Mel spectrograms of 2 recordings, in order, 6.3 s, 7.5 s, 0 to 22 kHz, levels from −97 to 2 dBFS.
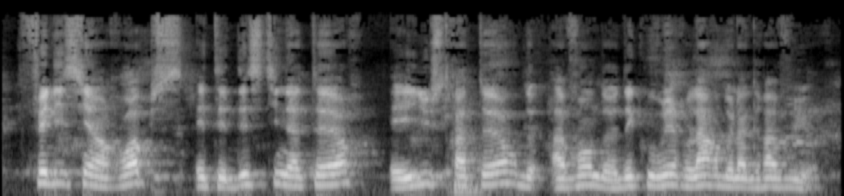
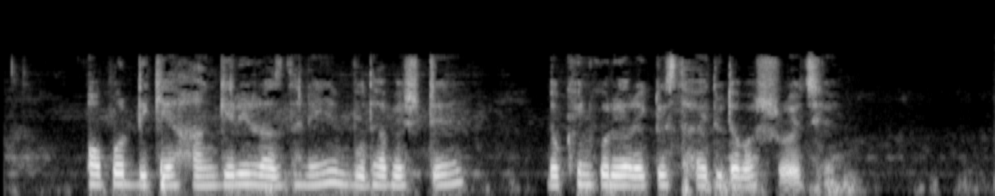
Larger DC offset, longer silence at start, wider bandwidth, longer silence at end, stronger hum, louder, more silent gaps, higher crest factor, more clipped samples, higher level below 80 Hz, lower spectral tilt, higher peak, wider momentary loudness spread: neither; second, 0.15 s vs 0.65 s; first, 16.5 kHz vs 7.8 kHz; second, 0.15 s vs 1.05 s; neither; second, -23 LUFS vs -18 LUFS; neither; first, 22 dB vs 16 dB; neither; second, -54 dBFS vs -48 dBFS; second, -4 dB/octave vs -6.5 dB/octave; about the same, -2 dBFS vs -2 dBFS; second, 5 LU vs 9 LU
